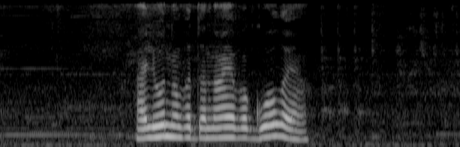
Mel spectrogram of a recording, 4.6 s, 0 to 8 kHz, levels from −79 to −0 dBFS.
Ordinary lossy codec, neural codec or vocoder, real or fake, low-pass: AAC, 48 kbps; none; real; 7.2 kHz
